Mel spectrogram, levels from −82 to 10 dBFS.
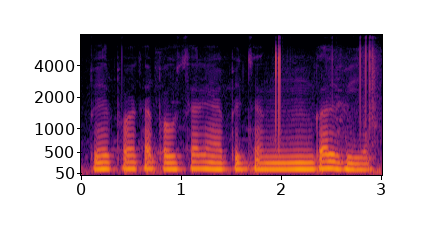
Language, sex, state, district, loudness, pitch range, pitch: Hindi, male, Haryana, Rohtak, -17 LUFS, 135-145 Hz, 135 Hz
